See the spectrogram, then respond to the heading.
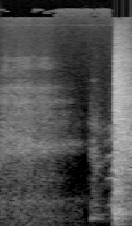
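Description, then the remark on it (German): A single sharp sneeze bursts out, preceded by a quick inhaled breath, its loud noisy blast trailing off after a moment of near silence. “Gesundheit”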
